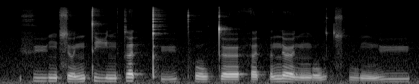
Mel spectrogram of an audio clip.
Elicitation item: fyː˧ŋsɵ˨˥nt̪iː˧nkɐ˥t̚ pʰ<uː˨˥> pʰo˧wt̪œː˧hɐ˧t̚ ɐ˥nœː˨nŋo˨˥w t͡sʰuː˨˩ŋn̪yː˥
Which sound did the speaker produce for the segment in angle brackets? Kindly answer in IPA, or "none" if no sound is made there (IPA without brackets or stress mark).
yː˨˥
